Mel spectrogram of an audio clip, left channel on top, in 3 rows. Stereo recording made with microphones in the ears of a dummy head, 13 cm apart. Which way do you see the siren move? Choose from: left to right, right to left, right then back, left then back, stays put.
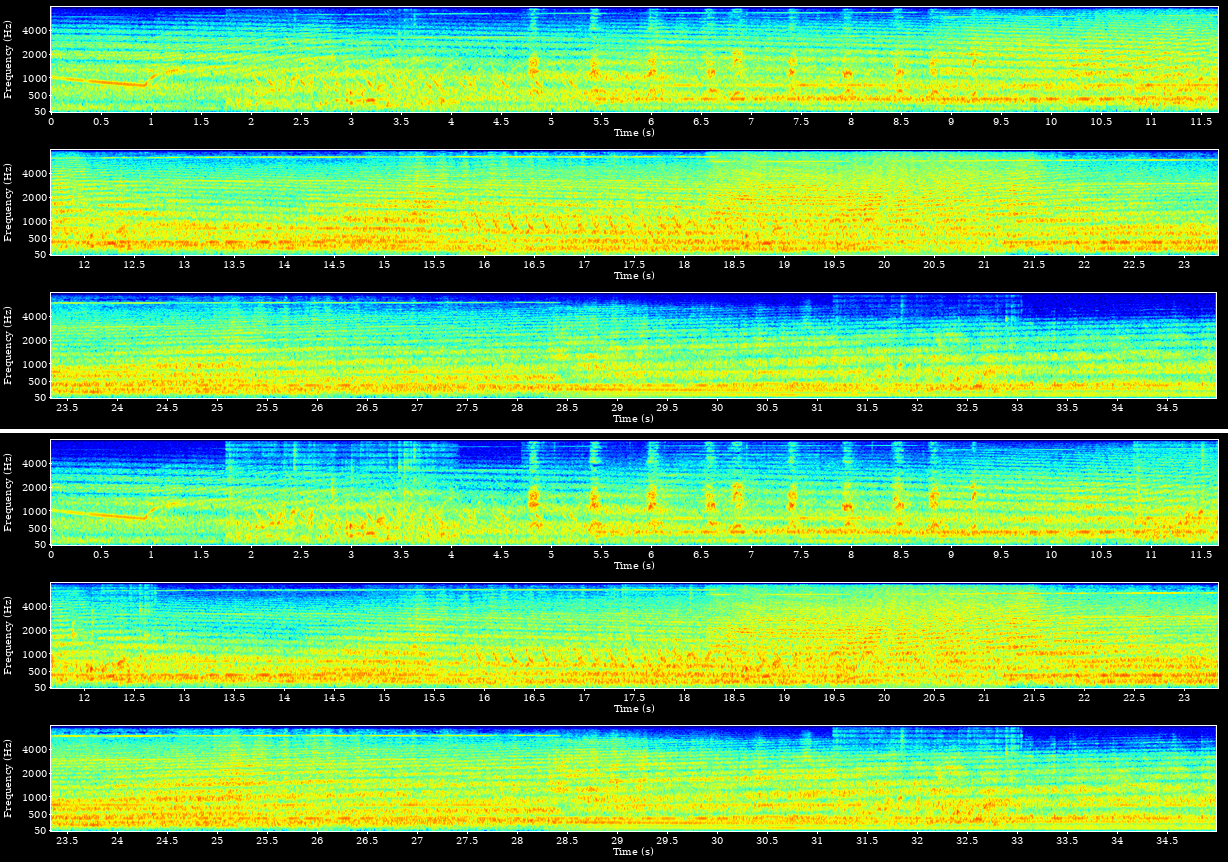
left to right.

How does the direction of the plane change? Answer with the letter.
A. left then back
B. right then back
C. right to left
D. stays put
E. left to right
E.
